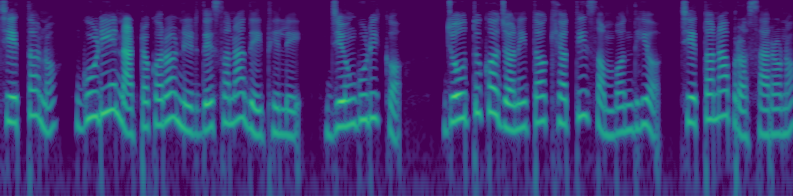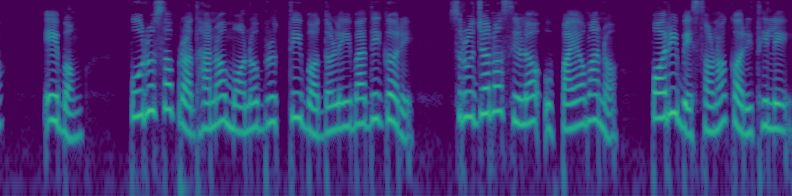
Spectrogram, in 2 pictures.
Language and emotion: Odia, neutral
